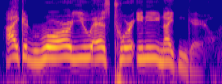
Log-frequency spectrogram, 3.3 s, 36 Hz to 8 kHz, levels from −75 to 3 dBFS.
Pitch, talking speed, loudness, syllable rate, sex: 165 Hz, 145 wpm, -16 LUFS, 4.7 syllables/s, male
